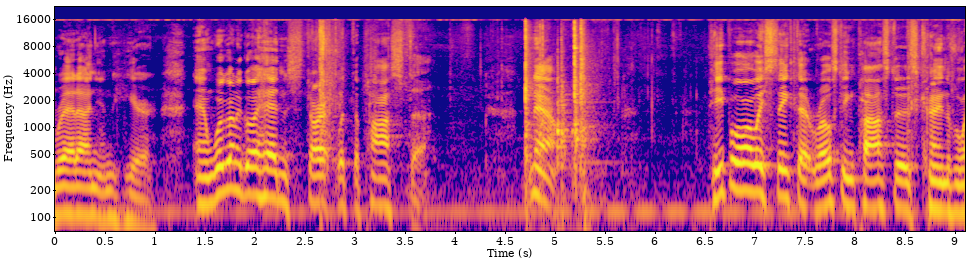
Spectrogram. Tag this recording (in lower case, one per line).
speech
